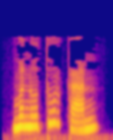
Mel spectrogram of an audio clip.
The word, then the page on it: menuturkan: Indonesian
